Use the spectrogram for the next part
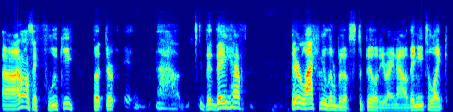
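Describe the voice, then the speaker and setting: A man's voice: medium pitch, expressive, a little fast, sharp tone, dry recording, lo-fi sound. A man co-hosting a sports podcast, chatting casually with emphatic opinions and some swearing.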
